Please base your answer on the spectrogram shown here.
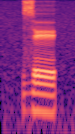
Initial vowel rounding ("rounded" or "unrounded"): unrounded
